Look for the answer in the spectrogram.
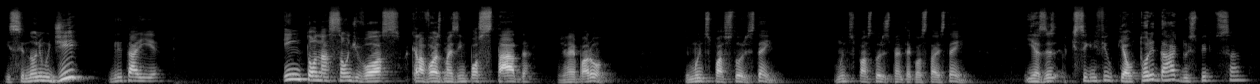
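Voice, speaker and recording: A Brazilian pastor in his forties teaching a sermon with a direct, emphatic delivery. He peppers his points with rhetorical questions to the listener and swells louder on the words he wants to land. His speech stays conversational between those surges. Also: on the high side, lively intonation, brisk. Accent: Brazilian Portuguese. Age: 40s.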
